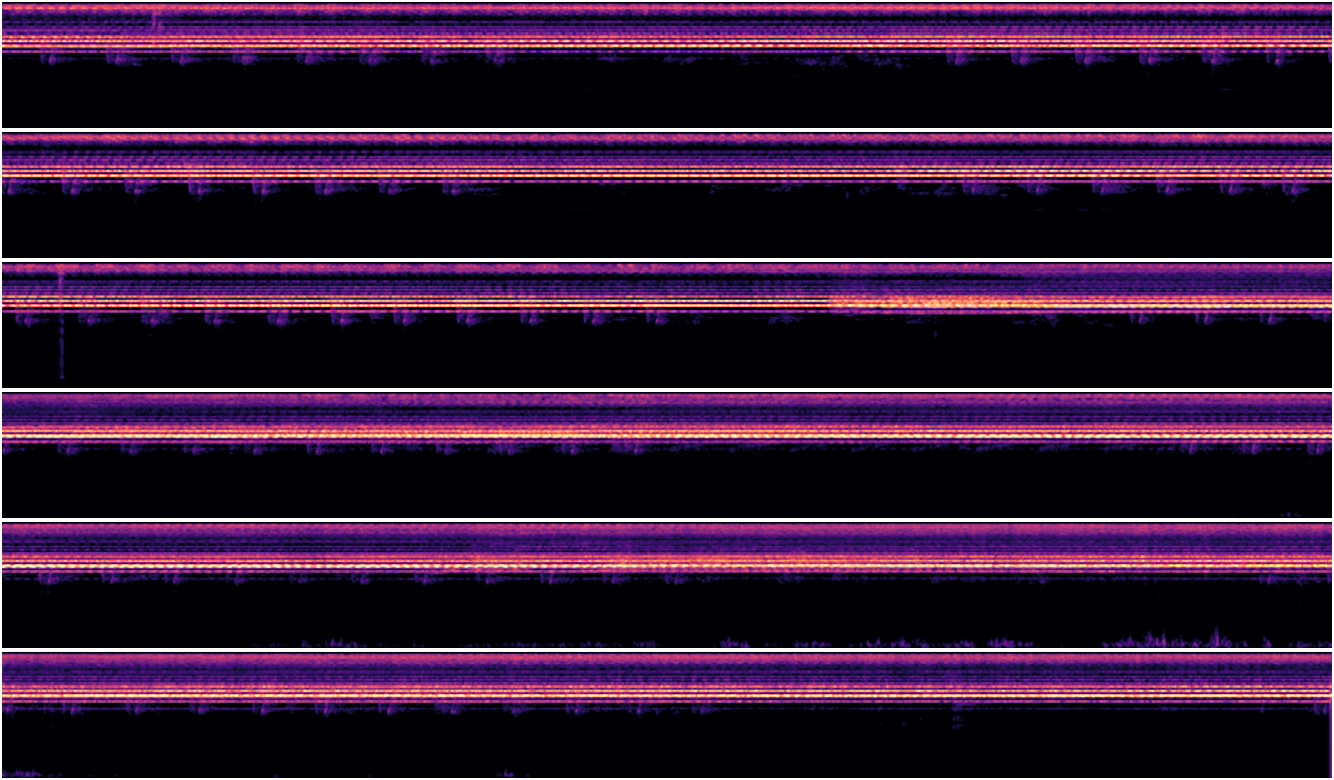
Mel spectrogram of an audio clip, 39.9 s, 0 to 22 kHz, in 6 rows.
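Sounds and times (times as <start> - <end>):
cicadas buzzing: 0.0 - 39.9.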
